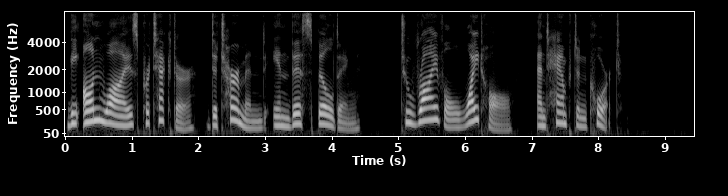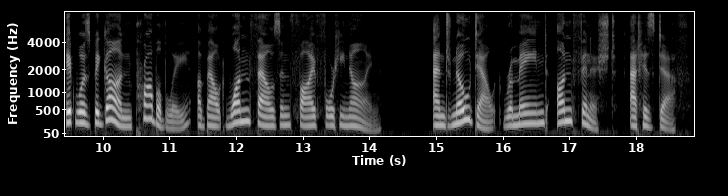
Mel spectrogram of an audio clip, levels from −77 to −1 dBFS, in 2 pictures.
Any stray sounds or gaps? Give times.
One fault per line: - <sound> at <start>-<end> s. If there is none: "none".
none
